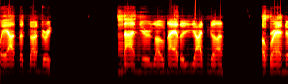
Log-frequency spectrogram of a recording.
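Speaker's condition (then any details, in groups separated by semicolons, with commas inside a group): Laryngectomy; larynx removed for smoking-related laryngeal cancer, electrolarynx speech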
